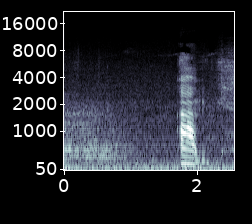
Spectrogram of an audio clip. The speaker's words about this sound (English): I'm sorry, there's a very loud train going by right now.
